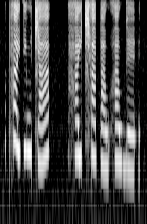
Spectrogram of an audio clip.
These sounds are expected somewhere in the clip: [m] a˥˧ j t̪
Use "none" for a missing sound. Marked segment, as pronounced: pʰ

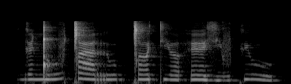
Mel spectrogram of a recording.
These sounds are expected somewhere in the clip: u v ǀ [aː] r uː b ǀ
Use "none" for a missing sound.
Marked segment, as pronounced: aː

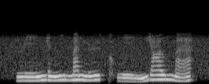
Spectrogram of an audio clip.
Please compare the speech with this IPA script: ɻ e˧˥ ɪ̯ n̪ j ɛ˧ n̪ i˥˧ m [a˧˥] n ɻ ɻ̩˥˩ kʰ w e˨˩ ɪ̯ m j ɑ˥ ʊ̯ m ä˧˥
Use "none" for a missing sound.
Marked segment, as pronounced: a˥˧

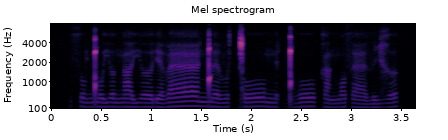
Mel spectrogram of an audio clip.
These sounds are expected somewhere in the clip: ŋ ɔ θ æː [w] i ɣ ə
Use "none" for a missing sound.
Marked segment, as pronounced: ð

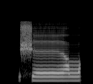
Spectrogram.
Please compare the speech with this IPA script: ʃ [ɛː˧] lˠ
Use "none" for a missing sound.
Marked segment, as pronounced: ɛː˧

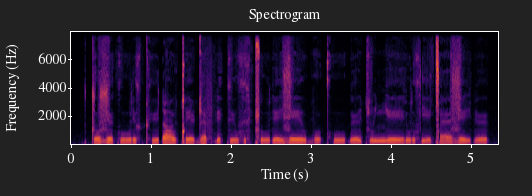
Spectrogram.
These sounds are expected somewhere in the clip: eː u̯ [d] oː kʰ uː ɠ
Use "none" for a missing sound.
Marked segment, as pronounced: b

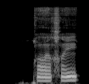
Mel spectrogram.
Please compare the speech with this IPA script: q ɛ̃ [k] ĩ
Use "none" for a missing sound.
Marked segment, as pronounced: χ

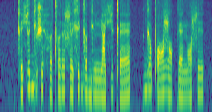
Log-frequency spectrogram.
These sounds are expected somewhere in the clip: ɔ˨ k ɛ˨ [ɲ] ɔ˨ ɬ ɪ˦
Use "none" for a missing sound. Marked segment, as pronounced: ŋ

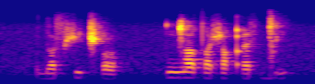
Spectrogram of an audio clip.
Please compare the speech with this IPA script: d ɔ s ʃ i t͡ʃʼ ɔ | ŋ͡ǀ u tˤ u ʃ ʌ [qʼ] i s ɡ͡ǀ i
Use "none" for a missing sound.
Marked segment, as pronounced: qʼ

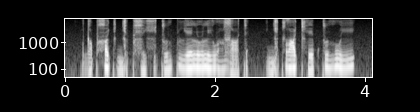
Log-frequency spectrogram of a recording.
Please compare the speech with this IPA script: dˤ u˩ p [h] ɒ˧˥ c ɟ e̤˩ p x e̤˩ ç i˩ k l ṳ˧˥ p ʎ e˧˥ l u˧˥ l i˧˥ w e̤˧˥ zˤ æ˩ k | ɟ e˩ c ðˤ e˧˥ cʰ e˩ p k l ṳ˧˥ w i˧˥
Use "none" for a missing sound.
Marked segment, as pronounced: x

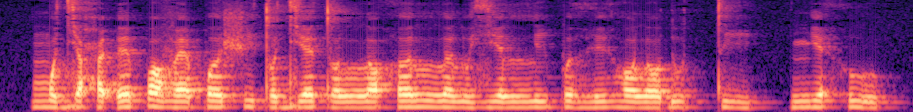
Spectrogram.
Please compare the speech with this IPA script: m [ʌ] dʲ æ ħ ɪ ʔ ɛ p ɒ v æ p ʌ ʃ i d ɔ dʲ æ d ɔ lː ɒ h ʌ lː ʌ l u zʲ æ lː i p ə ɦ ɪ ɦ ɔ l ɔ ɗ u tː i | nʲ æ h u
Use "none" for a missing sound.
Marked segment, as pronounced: ɔ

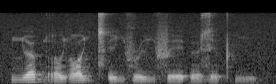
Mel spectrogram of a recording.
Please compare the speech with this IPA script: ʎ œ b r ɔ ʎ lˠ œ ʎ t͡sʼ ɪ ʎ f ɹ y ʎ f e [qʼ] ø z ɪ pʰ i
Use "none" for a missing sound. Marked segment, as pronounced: ʔ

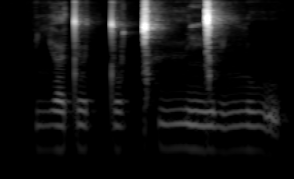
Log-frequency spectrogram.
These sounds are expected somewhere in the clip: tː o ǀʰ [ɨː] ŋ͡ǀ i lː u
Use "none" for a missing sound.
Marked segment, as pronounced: ɨː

